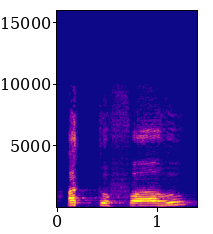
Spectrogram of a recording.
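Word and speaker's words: التُّفَّاحُ: But now your mind knows that that is a sun letter, so you will pronounce as at-tuffahu. You will put a shadda anta.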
